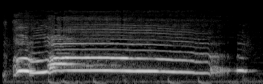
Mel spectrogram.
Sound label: bloop uwaaaaa; lowtiergod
